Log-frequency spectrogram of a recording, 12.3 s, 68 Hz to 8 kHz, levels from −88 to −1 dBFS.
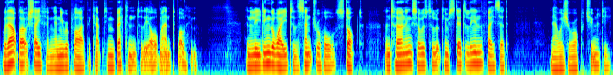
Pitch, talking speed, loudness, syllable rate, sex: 125 Hz, 190 wpm, -20 LUFS, 5.9 syllables/s, male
